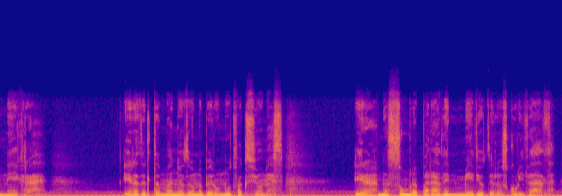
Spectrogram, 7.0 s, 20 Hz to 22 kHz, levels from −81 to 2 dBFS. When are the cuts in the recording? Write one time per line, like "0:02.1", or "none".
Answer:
0:02.5
0:02.9
0:04.7

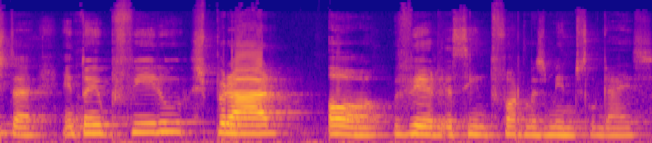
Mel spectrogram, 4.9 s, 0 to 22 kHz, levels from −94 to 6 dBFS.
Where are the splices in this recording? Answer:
none

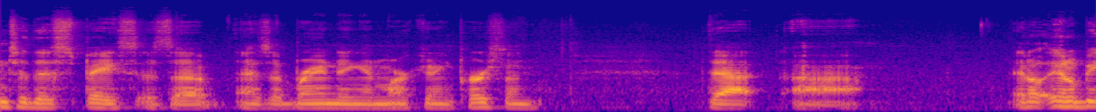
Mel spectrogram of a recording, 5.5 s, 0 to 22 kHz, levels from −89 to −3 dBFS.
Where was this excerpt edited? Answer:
none

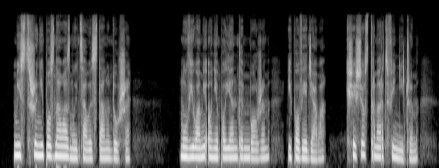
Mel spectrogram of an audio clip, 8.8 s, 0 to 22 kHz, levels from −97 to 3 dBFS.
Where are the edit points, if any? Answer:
0:01.4
0:05.0
0:06.9
0:07.5

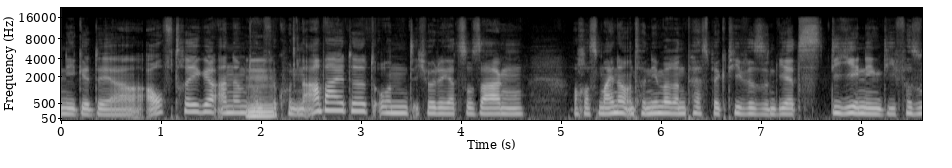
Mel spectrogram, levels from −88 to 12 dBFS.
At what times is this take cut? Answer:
0:07.2

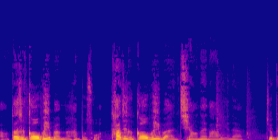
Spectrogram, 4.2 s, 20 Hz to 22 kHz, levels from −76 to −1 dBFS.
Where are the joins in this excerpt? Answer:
0:01.6

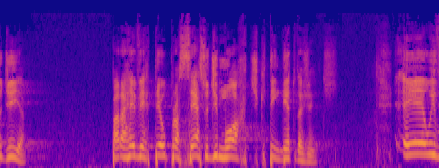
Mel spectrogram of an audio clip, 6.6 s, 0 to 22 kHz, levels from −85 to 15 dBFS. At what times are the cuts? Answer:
none

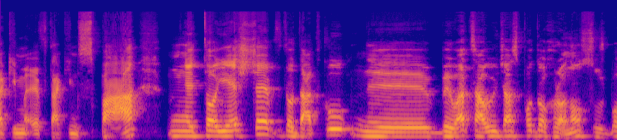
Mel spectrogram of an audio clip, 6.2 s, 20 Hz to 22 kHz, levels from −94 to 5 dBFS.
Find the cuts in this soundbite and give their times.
none

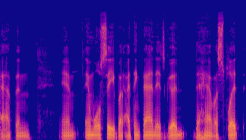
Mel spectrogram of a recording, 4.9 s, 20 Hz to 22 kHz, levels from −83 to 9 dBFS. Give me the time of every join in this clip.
0:02.4

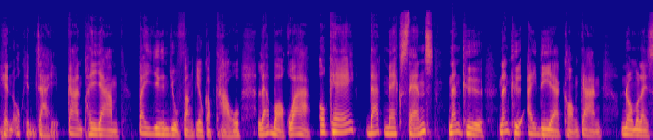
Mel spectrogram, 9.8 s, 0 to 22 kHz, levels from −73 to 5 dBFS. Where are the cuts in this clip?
none

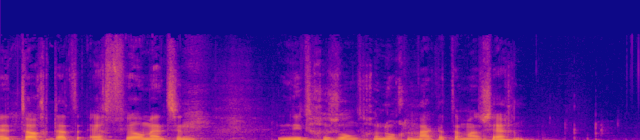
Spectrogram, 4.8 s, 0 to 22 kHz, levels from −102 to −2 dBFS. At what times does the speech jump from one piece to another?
0:02.0
0:03.0
0:03.6

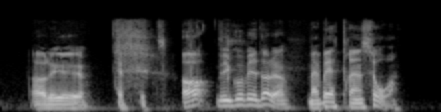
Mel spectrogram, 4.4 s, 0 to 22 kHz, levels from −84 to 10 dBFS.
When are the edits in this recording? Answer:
0:01.1
0:01.7
0:03.2

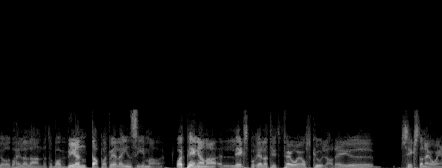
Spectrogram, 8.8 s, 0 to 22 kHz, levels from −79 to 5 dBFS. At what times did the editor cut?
0:02.2
0:03.5
0:04.4

